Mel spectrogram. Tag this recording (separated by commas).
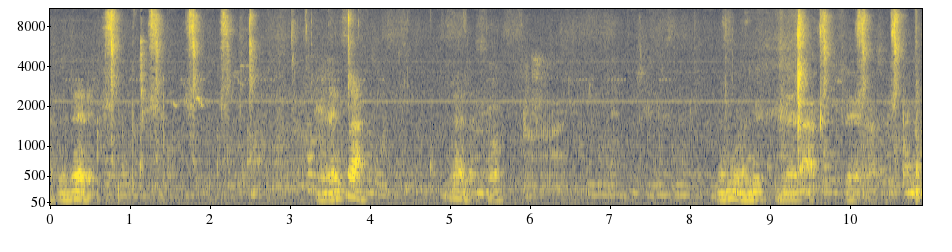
Speech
